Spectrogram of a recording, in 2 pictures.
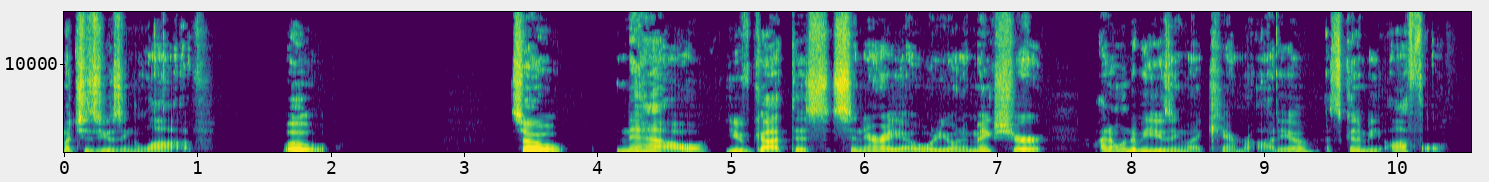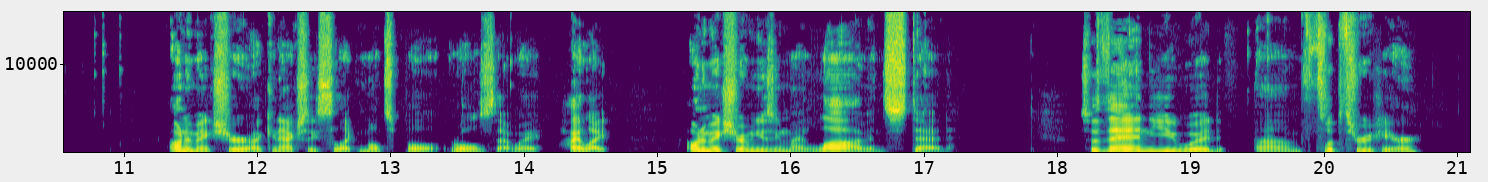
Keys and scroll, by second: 19.6 super+=.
